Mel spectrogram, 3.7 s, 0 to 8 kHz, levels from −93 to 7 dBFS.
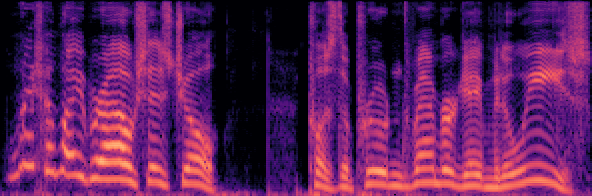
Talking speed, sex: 225 wpm, male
